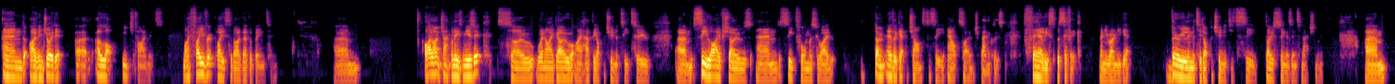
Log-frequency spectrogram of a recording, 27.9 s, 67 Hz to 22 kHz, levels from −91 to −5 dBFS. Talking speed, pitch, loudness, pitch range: 145 wpm, 105 Hz, -19 LUFS, 95-120 Hz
